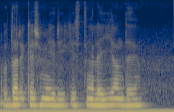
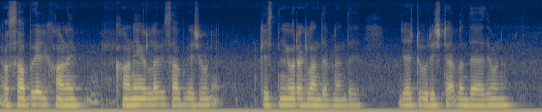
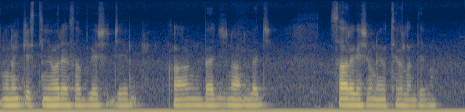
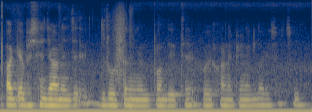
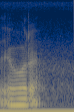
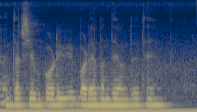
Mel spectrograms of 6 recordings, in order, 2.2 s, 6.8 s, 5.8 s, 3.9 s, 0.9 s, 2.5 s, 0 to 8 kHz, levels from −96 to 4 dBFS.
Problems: none marked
